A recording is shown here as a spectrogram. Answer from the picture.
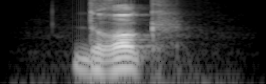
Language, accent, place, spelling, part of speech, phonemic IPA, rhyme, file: German, Germany, Berlin, Druck, noun, /dʁʊk/, -ʊk, De-Druck.ogg
- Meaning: 1. pressure 2. fix (drug injection) 3. print, printing (the process of printing) 4. print (a piece created by such a process)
